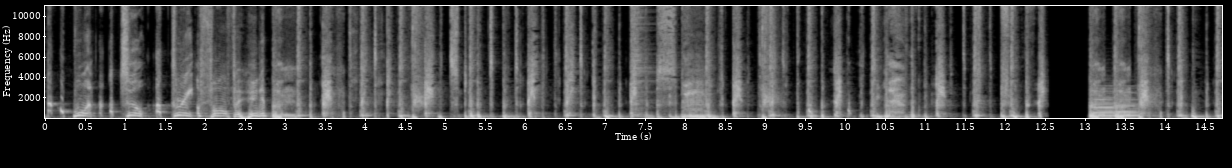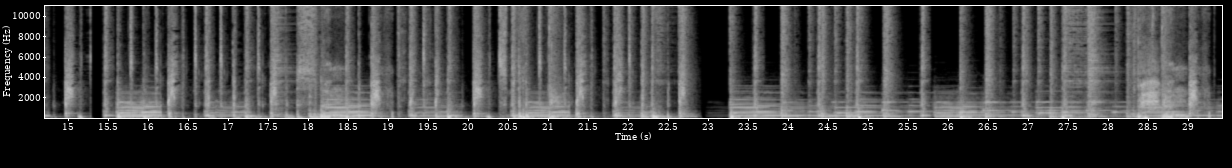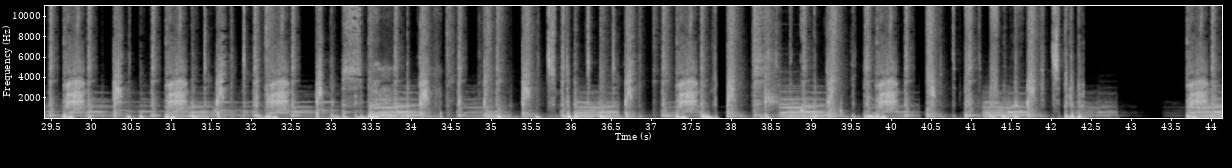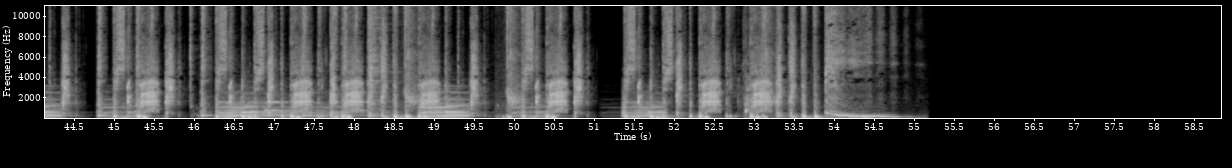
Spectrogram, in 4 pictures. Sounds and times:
Beatboxing: 0:00.0 - 0:22.9, 0:26.5 - 0:42.4, 0:43.7 - 0:55.2.

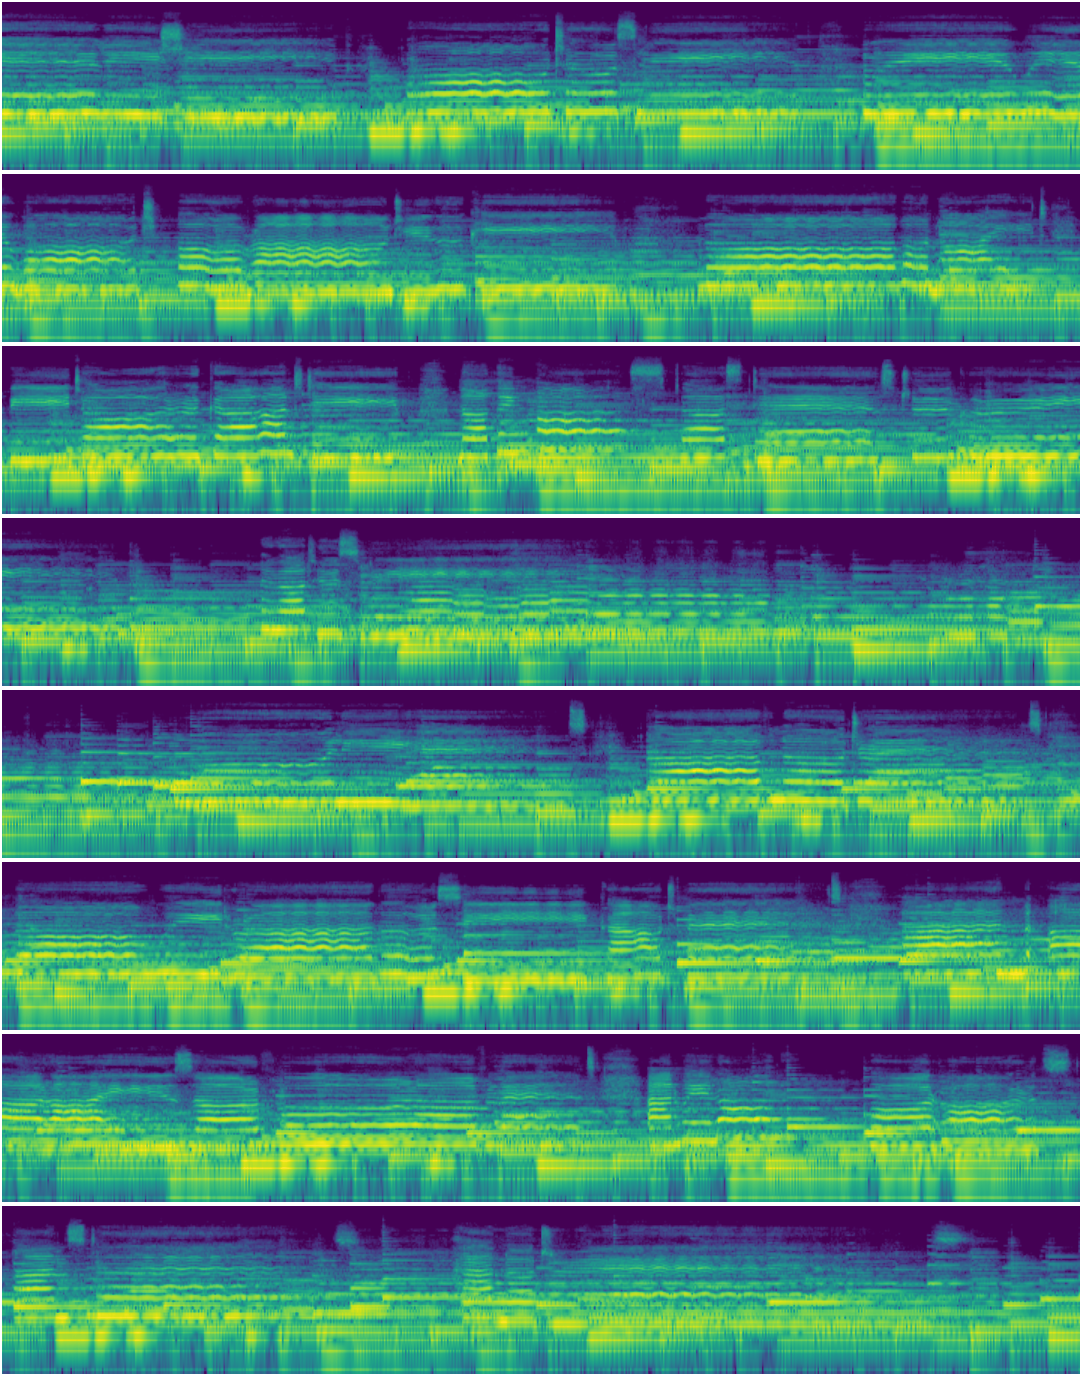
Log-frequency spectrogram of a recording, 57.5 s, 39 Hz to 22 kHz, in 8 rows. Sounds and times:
Music: 0:00.0 - 0:57.4.

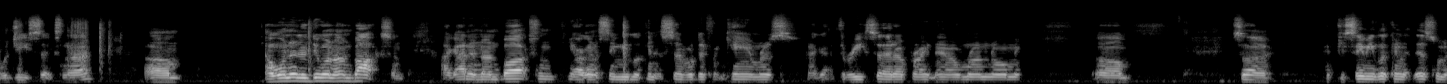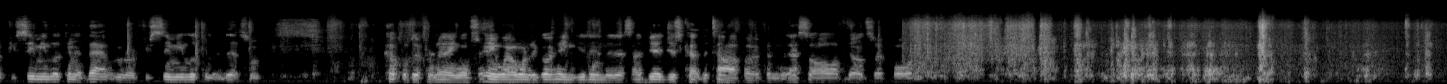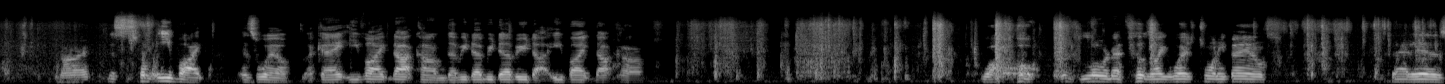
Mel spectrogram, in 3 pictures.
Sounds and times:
Speech: 0:00.0 - 0:01.8, 0:02.7 - 0:10.2, 0:11.0 - 0:11.4, 0:12.3 - 0:12.7, 0:13.3 - 0:23.8, 0:29.5 - 0:35.4, 0:38.7 - 0:41.9, 0:42.8 - 0:43.3.

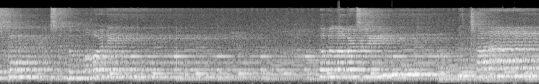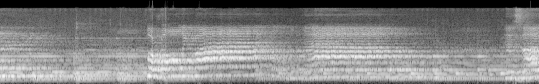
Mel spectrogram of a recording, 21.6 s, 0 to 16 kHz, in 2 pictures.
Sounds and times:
Tender music: 0:00.0 - 0:21.5.

